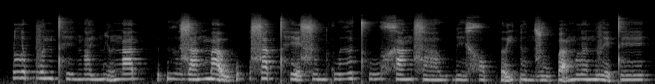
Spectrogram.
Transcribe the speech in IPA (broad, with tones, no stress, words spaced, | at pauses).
lə˦˥p̚ və˧nt̪ʰe̤˨˩ŋa̤˨˩jmḭ˧˨ə̯ ŋa˦˥t̚ | ʔɨ̤˨˩ə̯za˨˦nma̰˧˨wʔ | sa˦˥t̚t̪ʰḛ˧˨ sə̤˨˩nkwɨ˨˦ə̯t̪ʰu˨˦ xa˧ŋsa̤ː˨˩wɓe̤˨˩ xɔ˨˩p̚ʔə̰˧˥j ɗə̤˨˩nzu˧˩ɓa̰˧˥ŋ lə˧nvḛ˧˨t̪e˧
